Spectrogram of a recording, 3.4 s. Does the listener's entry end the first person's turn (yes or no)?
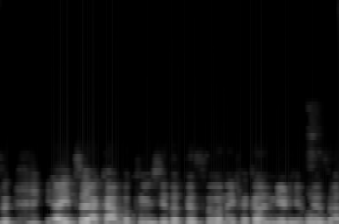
yes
